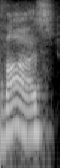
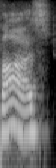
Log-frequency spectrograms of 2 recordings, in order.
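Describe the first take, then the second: First: The word is said in a posh, fancy way. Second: The same.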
